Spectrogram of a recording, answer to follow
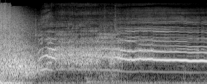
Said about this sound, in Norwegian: Med en pistol i lomma hadde han klart å fyre av et skudd rett i magen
